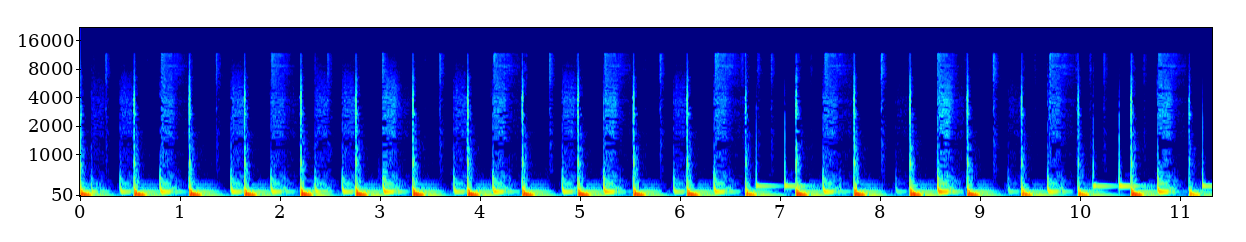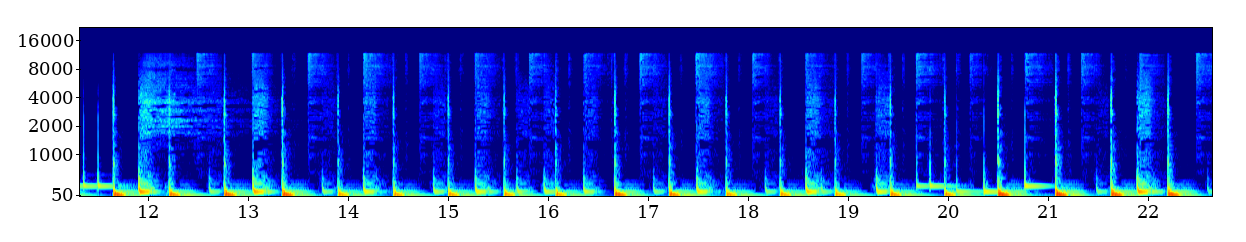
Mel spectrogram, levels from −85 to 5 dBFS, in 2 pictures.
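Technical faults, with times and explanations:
Throughout: HE-AAC compression, heavy. The treble sounds synthetic, gritty and metallic, and nothing reaches above about 11.8 kHz. This is likely spectral band replication copying lower bands upward at a very low bitrate near 16 kbps, so upper harmonics misalign with the music below.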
